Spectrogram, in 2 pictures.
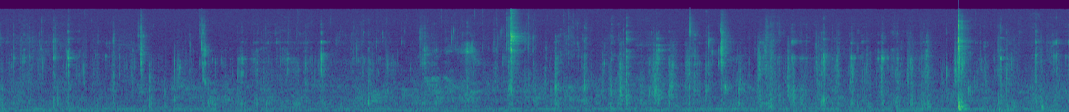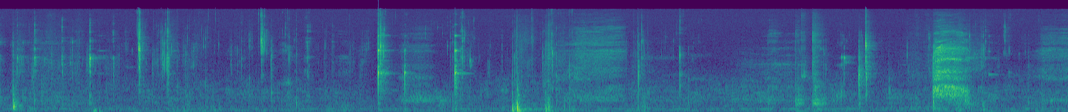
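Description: Close-up eating sounds: chewing gelatinous beef skin stew and rice with wet mouth smacks and frequent short clicks, with a louder wet sound near the end.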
